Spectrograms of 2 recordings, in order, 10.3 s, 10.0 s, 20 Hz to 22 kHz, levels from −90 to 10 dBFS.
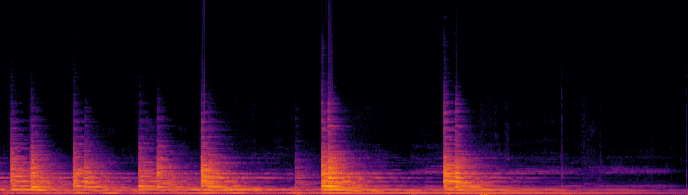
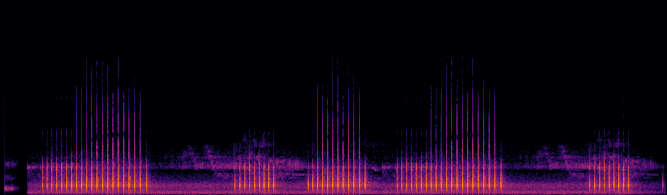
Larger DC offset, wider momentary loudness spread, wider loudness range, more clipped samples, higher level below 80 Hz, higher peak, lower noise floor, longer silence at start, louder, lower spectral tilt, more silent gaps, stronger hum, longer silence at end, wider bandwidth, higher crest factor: neither; first, 21 LU vs 10 LU; about the same, 4 LU vs 4 LU; neither; first, -46 dBFS vs -70 dBFS; about the same, 0 dBFS vs 0 dBFS; second, -45 dBFS vs -50 dBFS; about the same, 0 s vs 0.05 s; first, -17 LUFS vs -21 LUFS; first, -3 dB/octave vs -0.5 dB/octave; second, none vs 0.28-0.38 s; neither; about the same, 0.6 s vs 0.55 s; about the same, 12 kHz vs 11 kHz; about the same, 20 dB vs 24 dB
